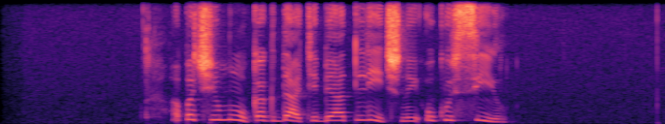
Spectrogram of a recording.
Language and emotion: Russian, angry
